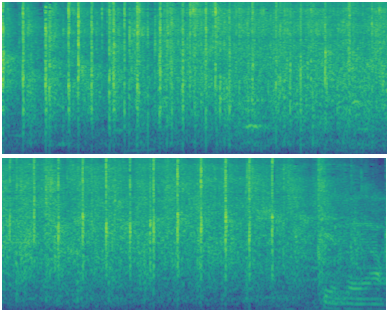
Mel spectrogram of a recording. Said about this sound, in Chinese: 谢谢大伙的掌声鼓励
